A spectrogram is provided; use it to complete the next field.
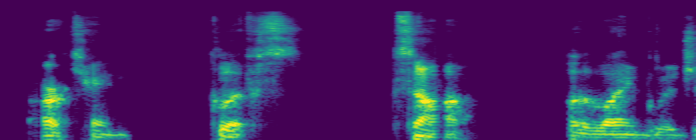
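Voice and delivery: mumbling under breath. A player in character answers a question, quiet muttering. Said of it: "Sir, I can hardly hear you".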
